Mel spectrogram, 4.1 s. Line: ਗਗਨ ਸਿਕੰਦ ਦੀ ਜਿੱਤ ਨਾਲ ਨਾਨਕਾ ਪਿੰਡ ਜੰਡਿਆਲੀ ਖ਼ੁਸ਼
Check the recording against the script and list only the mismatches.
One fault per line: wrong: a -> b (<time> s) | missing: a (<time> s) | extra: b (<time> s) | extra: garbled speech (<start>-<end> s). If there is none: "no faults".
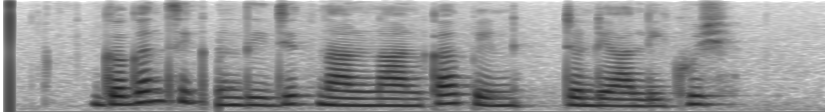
no faults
